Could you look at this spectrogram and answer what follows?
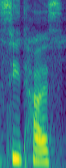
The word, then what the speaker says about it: siddha: And he asked about, in one lecture, you told us about the siddhas, the high souls, and their connection.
